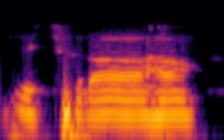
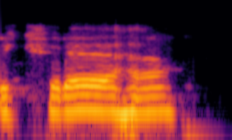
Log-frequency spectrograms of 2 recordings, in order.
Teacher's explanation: لا إكراه في الدين، ترقيق الراء بورش مع المحافظة على فتح الألف، طبعا لا إكراه في الدين، إكراه الراء مرققة، لا نقول إكراه، إكراه الراء مرققة والألف مفتوحة · Shown in: first take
